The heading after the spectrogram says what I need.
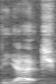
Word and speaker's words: Yetch: for her ideas and it's called yetch but it's spelled phonetically y-e-t-c-h oh stop trying to make yetch happen poor yet will never look like it's said uh at least in english but uh yeah she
